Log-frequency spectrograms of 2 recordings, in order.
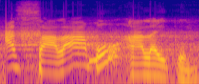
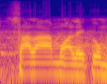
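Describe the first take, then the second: First: The opening article sound is clearly pronounced. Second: The opening article sound is dropped or blurred. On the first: The speaker calls it right. "salamnya harus benar" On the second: The speaker calls it wrong. "Nggak boleh"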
